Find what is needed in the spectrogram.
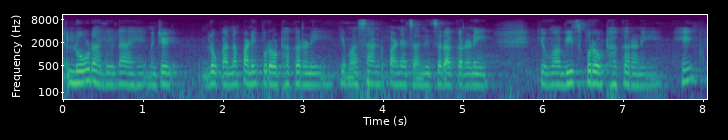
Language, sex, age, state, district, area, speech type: Marathi, female, 45-60, Maharashtra, Pune, urban, spontaneous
